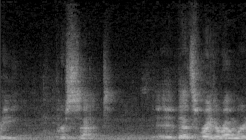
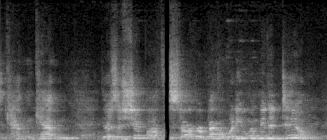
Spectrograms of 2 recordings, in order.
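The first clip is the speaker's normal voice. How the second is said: put-on higher, rising alarm from the young pirate; urgent new recruit; 8 semitones higher, 4 dB louder than usual. New recruit alerting the pirate captain, urgent call.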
